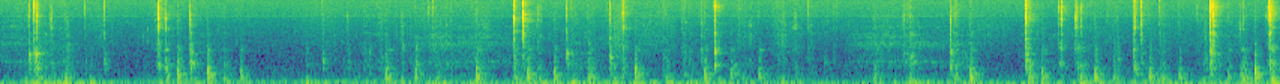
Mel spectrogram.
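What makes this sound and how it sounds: Fingertips strike the grey plastic keys of a stenotype machine in fast chord typing, touching only the machine. Quick, quiet clicks and soft thuds come in irregular bursts, each with a low body and a bright tick that dies away almost at once.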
